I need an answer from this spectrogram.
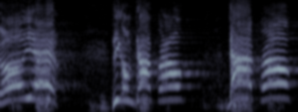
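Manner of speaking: shouted high and loud, cocky glee; gloating shout. Retold or imitated. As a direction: yell at the frog like you're winning a race. Boy gloating over boiling frog.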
